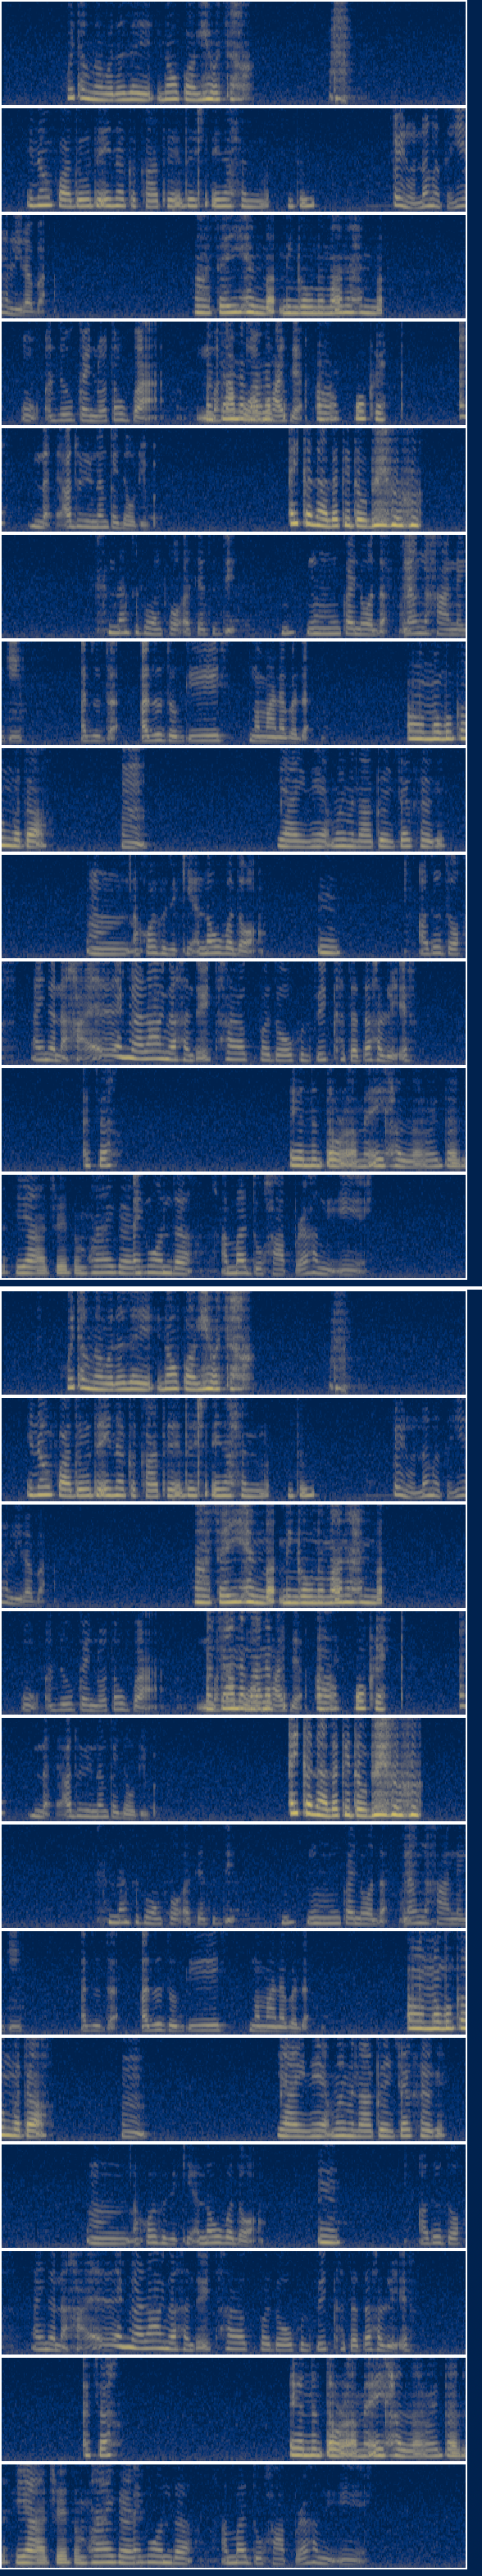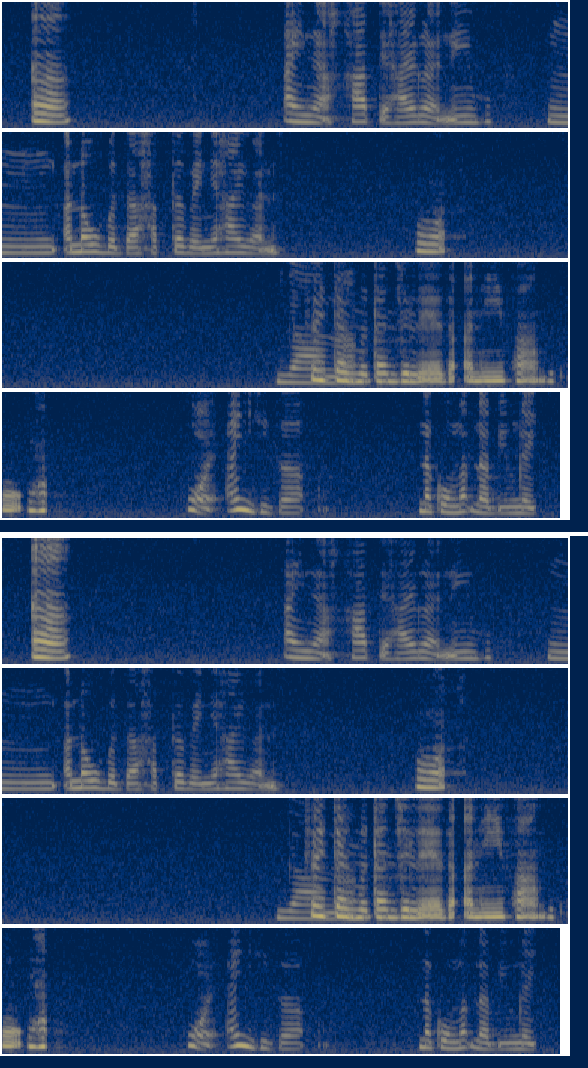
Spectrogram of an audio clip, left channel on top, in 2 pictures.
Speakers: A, on the right; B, on the left.
A: ꯑꯩꯈꯣꯏ ꯊꯪꯅꯕꯗ ꯂꯩꯌꯦ ꯏꯅꯥꯎꯄꯥꯒꯤ ꯃꯆꯥ
B: ꯎ <inaudible>
A: ꯏꯅꯥꯎꯄꯥꯗꯨꯕꯨꯗꯤ ꯑꯩꯅ ꯀꯀꯥ ꯊꯣꯛꯏ ꯑꯗꯨꯑꯣꯏꯁꯨ ꯑꯩꯅ ꯍꯟꯕ ꯑꯗꯨꯝ
B: ꯀꯩꯅꯣ ꯅꯪꯅ ꯆꯍꯤ ꯍꯜꯂꯤꯔꯕ
A: ꯆꯍꯤ ꯍꯥꯟꯕ ꯃꯤꯡꯒꯧꯅ ꯃꯥꯅ ꯍꯥꯟꯕ
B: ꯑꯣ ꯑꯗꯨ ꯀꯩꯅꯣ ꯇꯧꯕ
A: ꯃꯆꯥꯅ
B: ꯃꯆꯥ ꯄꯣꯛꯑꯕꯣ
A: ꯃꯥꯅ
B: ꯍꯥꯏꯁꯦ
A: ꯄꯣꯛꯈ꯭ꯔꯦ
B: ꯑꯁ ꯑꯗꯨꯗꯤ ꯅꯪ ꯀꯩꯗꯧꯔꯤꯕ
A: ꯑꯩ ꯀꯅꯥꯗ ꯀꯩꯗꯧꯗꯣꯏꯅꯣ
B: ꯅꯪꯁꯨ ꯂꯨꯍꯣꯡꯊꯣꯛꯑꯁꯦ ꯑꯗꯨꯗꯤ ꯎꯝ ꯀꯩꯅꯣꯗ ꯅꯪ ꯍꯥꯟꯅꯒꯤ ꯑꯗꯨꯗ ꯑꯗꯨꯗꯨꯒꯤ ꯃꯃꯥꯟꯅꯕꯗ
A: ꯎꯝ ꯃꯕꯨꯛ ꯀꯥꯡꯕꯗꯣ
B: ꯎꯝ
A: ꯌꯥꯏꯅꯦ ꯃꯣꯏ ꯃꯅꯥꯛꯇ ꯑꯣꯏꯅ ꯆꯠꯈ꯭ꯔꯒꯦ
B: ꯎꯝ ꯑꯩꯈꯣꯏ ꯍꯧꯖꯤꯛꯀꯤ ꯑꯅꯧꯕꯗꯣ
A: ꯎꯝ
B: ꯑꯗꯨꯗꯣ ꯑꯩꯅ ꯅꯍꯥꯏꯔꯦ ꯉꯔꯥꯡꯅ ꯅꯍꯥꯟꯅ ꯊꯥꯔꯛꯄꯗꯣ ꯍꯧꯖꯤꯛ ꯈꯛꯇꯗ ꯍꯜꯂꯛꯑꯦ
A: ꯑꯆꯥ ꯑꯩꯣꯟꯗ ꯇꯧꯔꯛꯑꯝꯃꯦ ꯑꯩ ꯍꯜꯂꯔꯣꯏꯜꯂ ꯌꯥꯗ꯭ꯔꯦ ꯑꯗꯨꯝ ꯍꯥꯏꯈ꯭ꯔꯅꯤ
B: ꯑꯩꯉꯣꯟꯗ ꯑꯃꯗꯣ ꯍꯥꯞꯄ꯭ꯔꯥ ꯍꯪꯉꯛꯑꯦ
A: ꯑꯥ
B: ꯑꯩꯅ ꯍꯥꯞꯇꯦ ꯍꯥꯏꯈ꯭ꯔꯅꯤ ꯎꯝ ꯑꯅꯧꯕꯗ ꯍꯥꯞꯇꯕꯩꯅꯦ ꯍꯥꯏꯈ꯭ꯔꯅꯤ
A: ꯑꯣ
B: ꯌꯥꯝꯅ
A: ꯁ ꯇꯟꯃꯨ ꯇꯟꯁꯤꯜꯂꯛꯑꯦ ꯑꯗ ꯑꯅꯤ ꯐꯥ ꯀꯣꯛ
B: ꯍꯣꯏ ꯑꯩꯩꯅꯁꯤꯗ ꯅ ꯀꯣꯡꯡꯂꯞꯅꯕꯤ ꯑꯃꯅ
